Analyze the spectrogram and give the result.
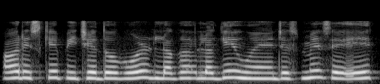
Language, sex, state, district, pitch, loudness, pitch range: Hindi, female, Uttar Pradesh, Lalitpur, 285 Hz, -13 LUFS, 275-295 Hz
